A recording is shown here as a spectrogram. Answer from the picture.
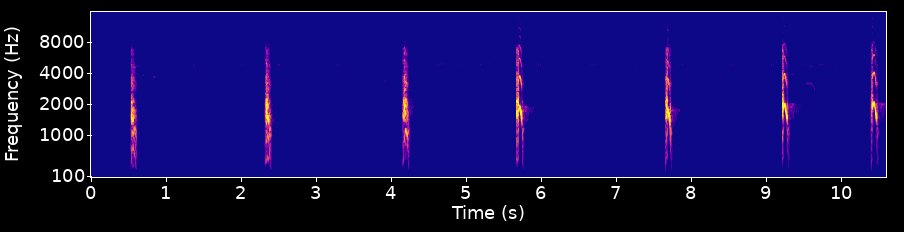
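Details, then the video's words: Teetar (partridge) call for attracting partridges on hunting trips: seven loud, sharp, harsh single notes, each very short, repeated roughly every one and a half to two seconds against complete silence. "Acha Teetar Viral Voice"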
